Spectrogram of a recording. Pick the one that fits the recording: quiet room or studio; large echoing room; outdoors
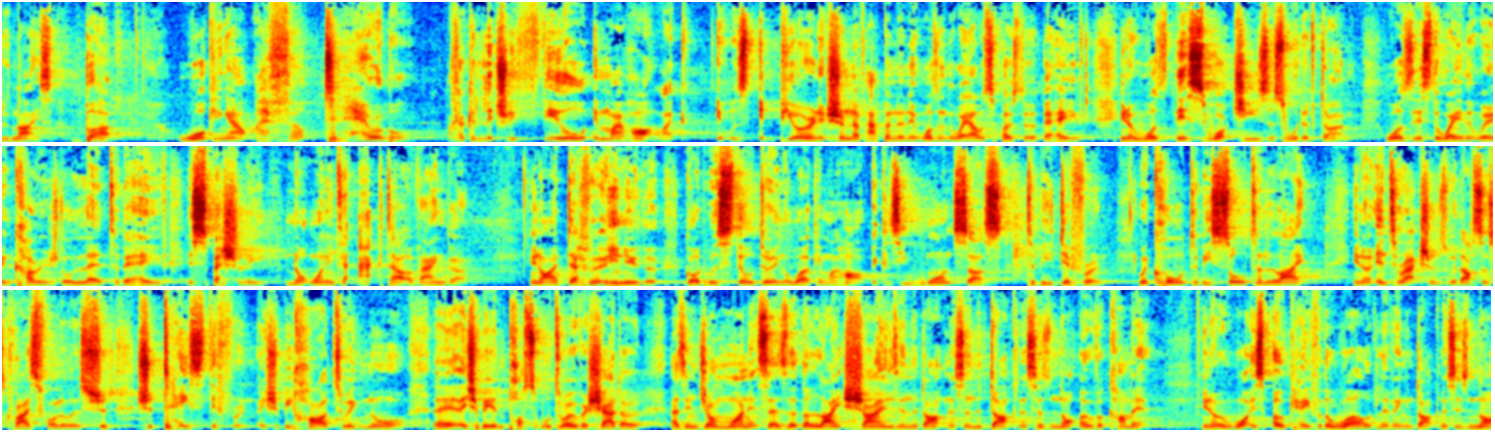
large echoing room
